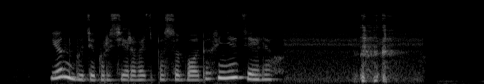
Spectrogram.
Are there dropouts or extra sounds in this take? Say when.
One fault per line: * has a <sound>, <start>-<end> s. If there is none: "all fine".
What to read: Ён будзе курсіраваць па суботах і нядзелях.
* has a cough, 3.5-4.1 s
